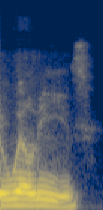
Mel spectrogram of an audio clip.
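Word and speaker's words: Willys: Bar says, "I found out recently that it's said like Willis, not Willis. I can't pronounce the difference." Sorry. It's supposed to be Willies, but I'm going to stick with Willis.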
